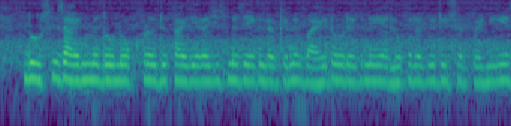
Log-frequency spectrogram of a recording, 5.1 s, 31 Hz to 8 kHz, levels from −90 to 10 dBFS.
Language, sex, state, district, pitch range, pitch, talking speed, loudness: Hindi, female, Chhattisgarh, Kabirdham, 225-235 Hz, 230 Hz, 245 wpm, -26 LUFS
